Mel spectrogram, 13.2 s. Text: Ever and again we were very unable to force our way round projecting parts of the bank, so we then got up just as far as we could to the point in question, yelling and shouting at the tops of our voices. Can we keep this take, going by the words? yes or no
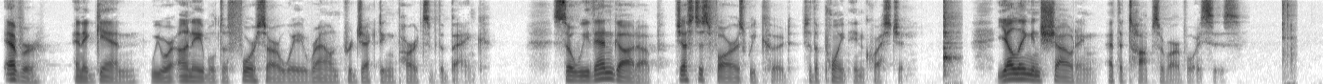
no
